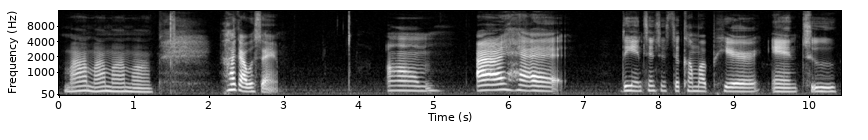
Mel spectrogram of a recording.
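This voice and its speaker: A young woman hosting her own podcast, talking slowly and reflectively in a personal, heartfelt monologue and pausing to search for words. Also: mid-range voice, steady tone, a bit bright, smooth, dry recording. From born near Chicago, raised near Atlanta. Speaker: podcast host.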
